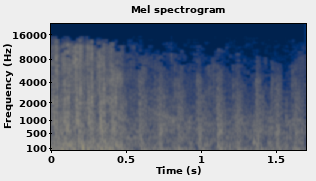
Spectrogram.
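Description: Machine gun fire in a video game, heard as a loud, fast, continuous burst of rattling shots with no talking over it.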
